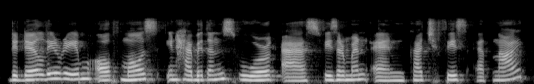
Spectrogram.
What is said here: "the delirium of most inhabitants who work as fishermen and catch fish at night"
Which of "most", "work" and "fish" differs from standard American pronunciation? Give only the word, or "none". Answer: fish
